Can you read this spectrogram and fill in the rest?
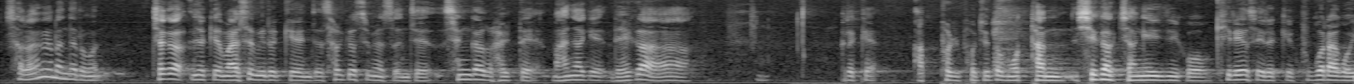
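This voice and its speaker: A male pastor preaches in a fairly high, mellow voice. He drops to soft, low asides, then rises to loud, emphatic appeals. His voice carries a long reverb from the church hall. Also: steady tone, normal speed, gravelly. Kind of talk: sermon.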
